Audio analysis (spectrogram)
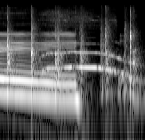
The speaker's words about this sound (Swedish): Jag tycker att vi kan göra, ge av en liten applåd här nu när vi är så många i studion. Oj, vänta. Okej, jag ska se om jag kan applådera.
